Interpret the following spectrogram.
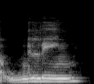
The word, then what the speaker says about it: willing: No, you're giving it a long E sound.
